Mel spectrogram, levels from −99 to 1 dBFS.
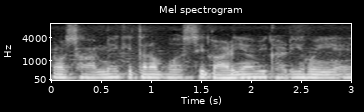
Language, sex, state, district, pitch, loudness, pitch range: Hindi, male, Chhattisgarh, Balrampur, 115 Hz, -15 LUFS, 115-120 Hz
